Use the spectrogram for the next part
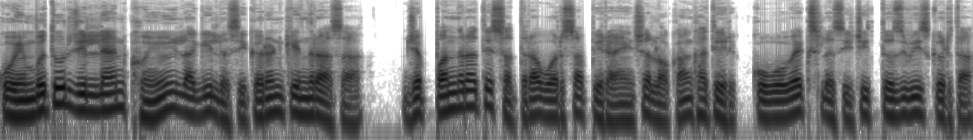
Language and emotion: Goan Konkani, neutral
